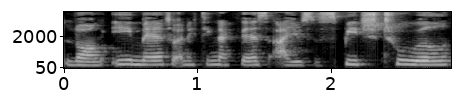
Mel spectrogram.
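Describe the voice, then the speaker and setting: On a very clean recording with a silent background, a woman with a non-native accent speaks in a flat monotone. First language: not English. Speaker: attachment style coach. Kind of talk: self-help podcast monologue. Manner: casual, filler-heavy.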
